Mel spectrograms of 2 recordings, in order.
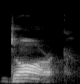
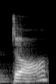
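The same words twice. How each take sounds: First: The R after the vowel is clearly sounded. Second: The R after the vowel is silent. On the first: "in American, the R is hugely pronounced" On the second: "R is not pronounced at all"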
